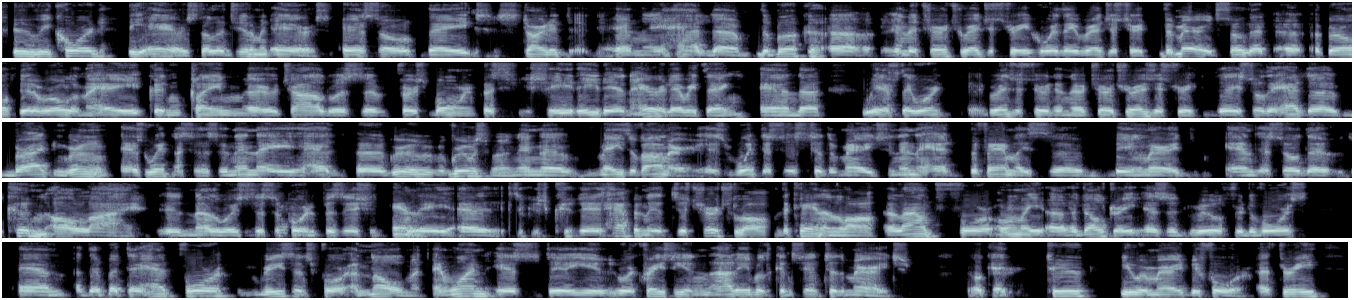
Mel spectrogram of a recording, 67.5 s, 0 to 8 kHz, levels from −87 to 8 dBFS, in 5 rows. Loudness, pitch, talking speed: -15 LUFS, 120 Hz, 145 wpm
